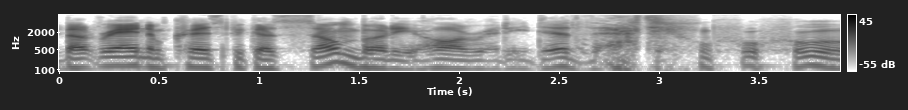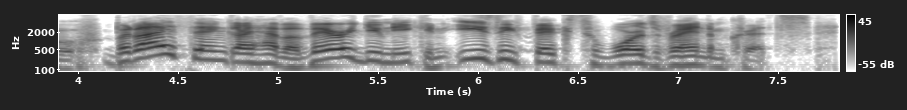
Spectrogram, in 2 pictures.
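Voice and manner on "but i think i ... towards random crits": normal talking voice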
